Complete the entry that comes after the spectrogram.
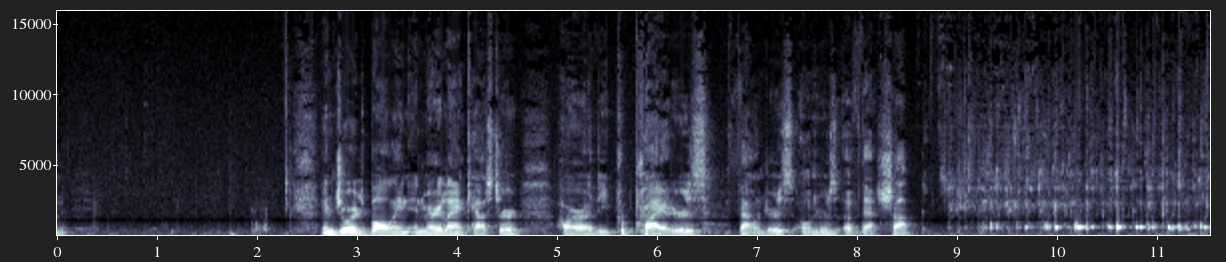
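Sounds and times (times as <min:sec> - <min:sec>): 
speech: 0:02.6 - 0:09.1
wine pouring into a glass: 0:08.7 - 0:11.5.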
